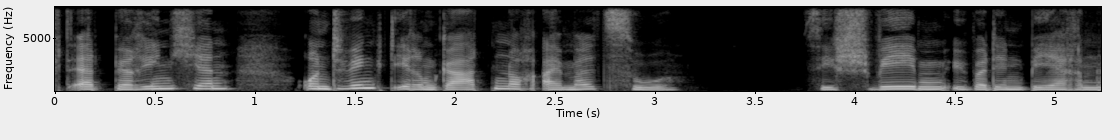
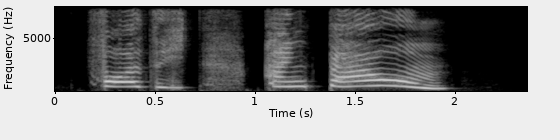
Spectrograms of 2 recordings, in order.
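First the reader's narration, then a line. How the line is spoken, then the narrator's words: Calling out. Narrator (German): ruft Bibo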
